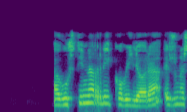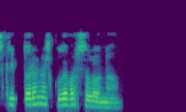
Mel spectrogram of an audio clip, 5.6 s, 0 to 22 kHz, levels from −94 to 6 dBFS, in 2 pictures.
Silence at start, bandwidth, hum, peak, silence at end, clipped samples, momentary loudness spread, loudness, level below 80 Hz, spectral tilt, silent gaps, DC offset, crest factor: 0.8 s; 8.2 kHz; none; -2 dBFS; 1 s; under 0.1%; 8 LU; -16 LUFS; -58 dBFS; -4 dB/octave; 3.08-3.14 s; under 0.1%; 16 dB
